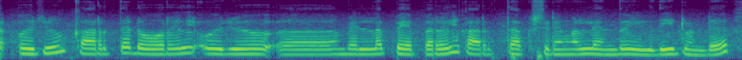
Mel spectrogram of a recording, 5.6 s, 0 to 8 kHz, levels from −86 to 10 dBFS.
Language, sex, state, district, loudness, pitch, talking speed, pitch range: Malayalam, female, Kerala, Kollam, -14 LUFS, 215 Hz, 140 wpm, 205-220 Hz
